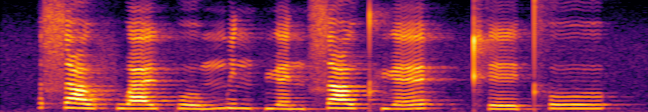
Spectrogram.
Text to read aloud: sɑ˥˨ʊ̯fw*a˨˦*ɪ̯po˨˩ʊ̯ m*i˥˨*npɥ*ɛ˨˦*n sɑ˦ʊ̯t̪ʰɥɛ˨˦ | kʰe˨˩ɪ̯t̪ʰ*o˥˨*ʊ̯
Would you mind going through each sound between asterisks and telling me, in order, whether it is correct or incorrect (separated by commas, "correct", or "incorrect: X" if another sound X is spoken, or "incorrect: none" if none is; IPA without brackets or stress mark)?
correct, correct, incorrect: ɛ˨˩, incorrect: o˦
